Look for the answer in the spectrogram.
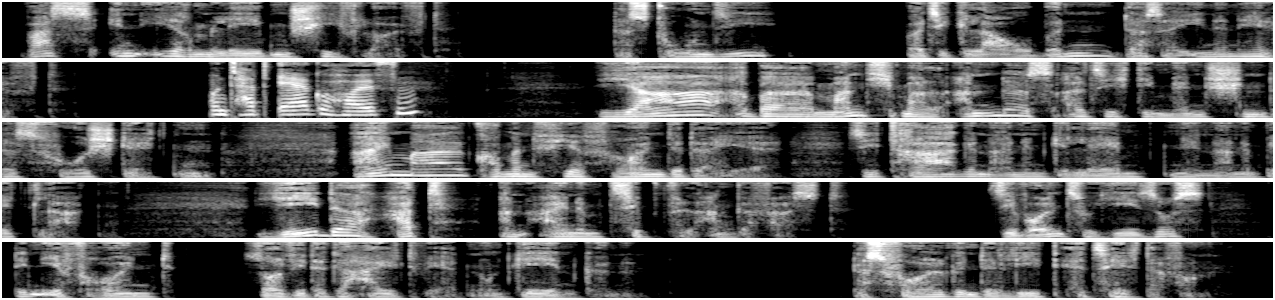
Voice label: Erzaehler

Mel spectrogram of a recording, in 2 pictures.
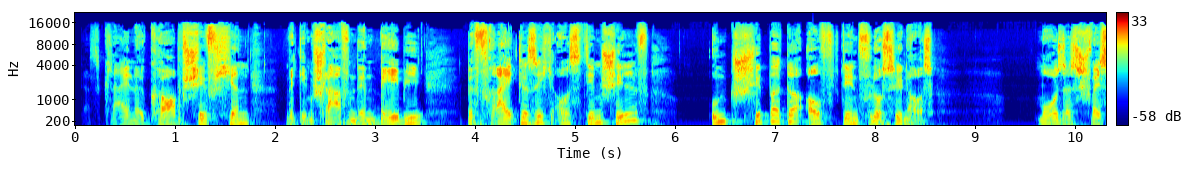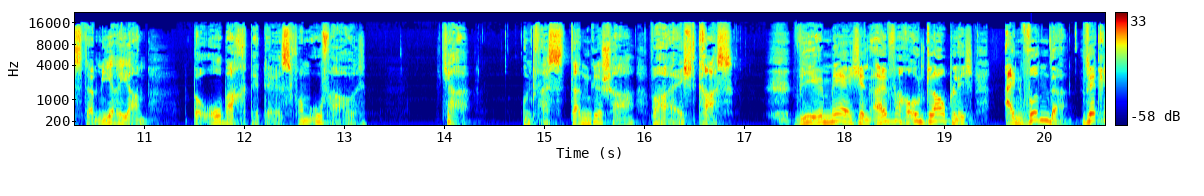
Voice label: Erzaehler

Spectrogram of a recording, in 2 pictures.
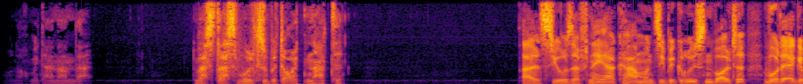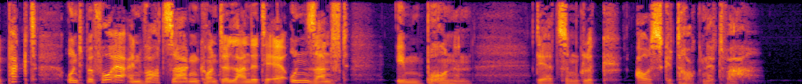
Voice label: Erzaehler

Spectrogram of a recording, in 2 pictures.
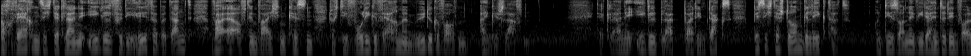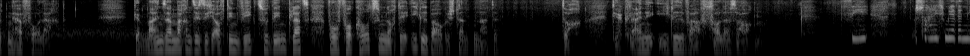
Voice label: Hoerspielszene

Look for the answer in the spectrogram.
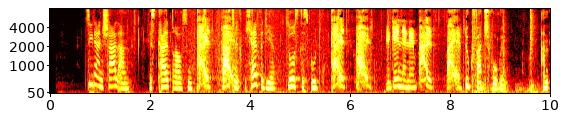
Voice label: Hoerspiel Szene

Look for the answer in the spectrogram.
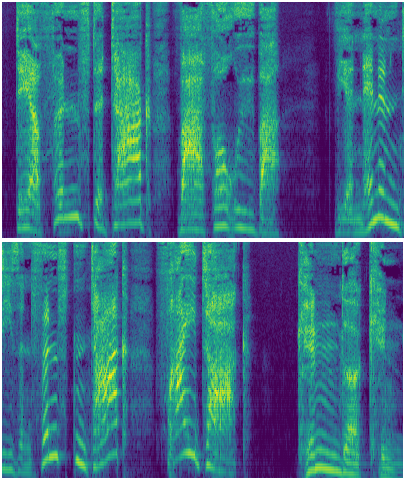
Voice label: Erzaehler

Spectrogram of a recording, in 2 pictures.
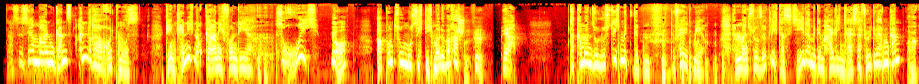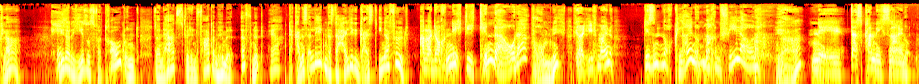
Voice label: Dialog

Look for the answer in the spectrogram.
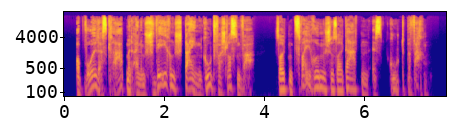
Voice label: Erzaehler; Das Grab

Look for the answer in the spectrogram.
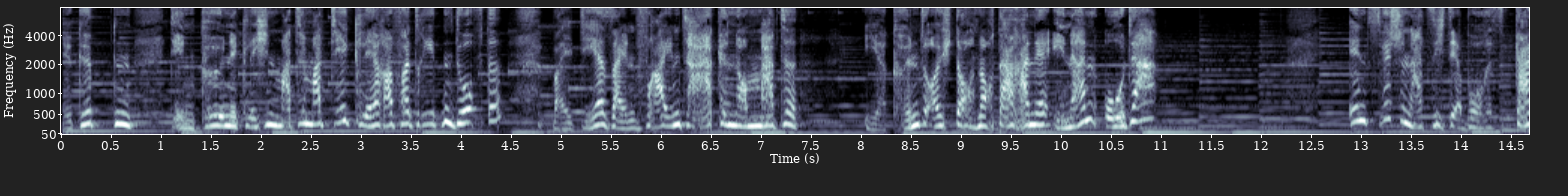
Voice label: Intro Erzaehler

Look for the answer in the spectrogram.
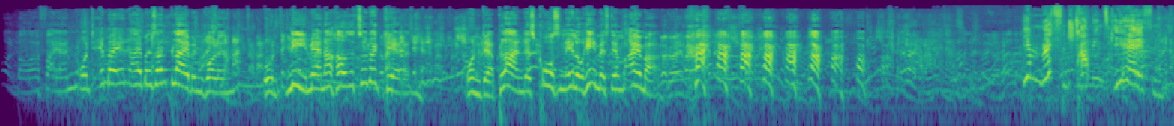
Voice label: Erzaehlung

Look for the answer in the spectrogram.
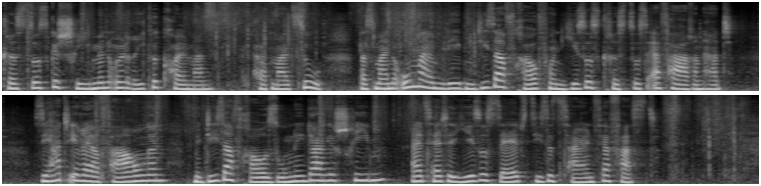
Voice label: Hoerspiel; ein brief von jesus

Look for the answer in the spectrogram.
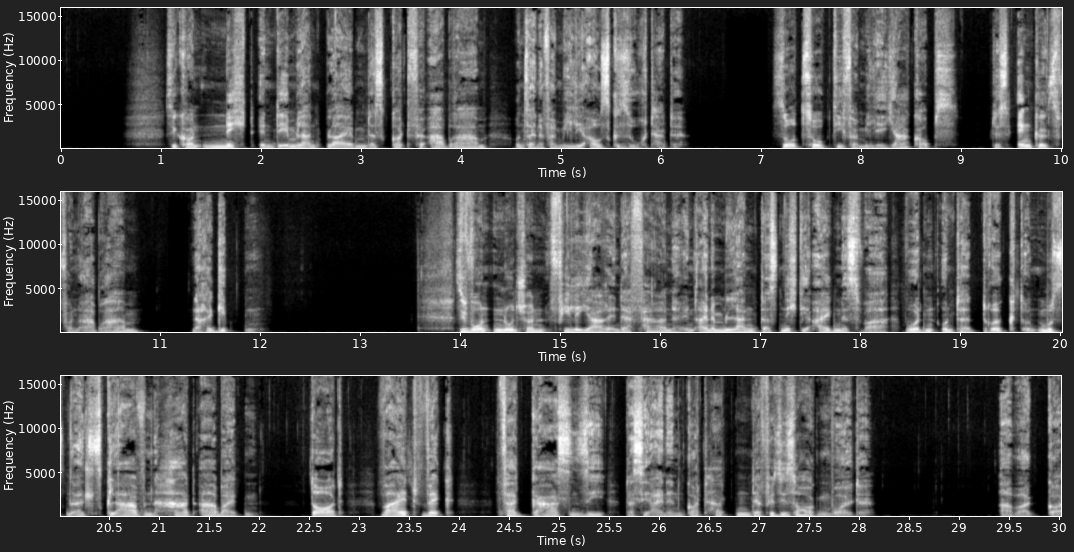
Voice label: Erzaehlung

